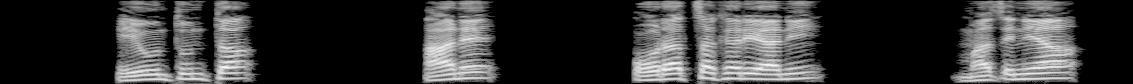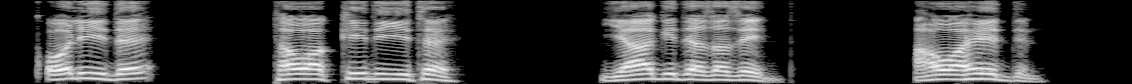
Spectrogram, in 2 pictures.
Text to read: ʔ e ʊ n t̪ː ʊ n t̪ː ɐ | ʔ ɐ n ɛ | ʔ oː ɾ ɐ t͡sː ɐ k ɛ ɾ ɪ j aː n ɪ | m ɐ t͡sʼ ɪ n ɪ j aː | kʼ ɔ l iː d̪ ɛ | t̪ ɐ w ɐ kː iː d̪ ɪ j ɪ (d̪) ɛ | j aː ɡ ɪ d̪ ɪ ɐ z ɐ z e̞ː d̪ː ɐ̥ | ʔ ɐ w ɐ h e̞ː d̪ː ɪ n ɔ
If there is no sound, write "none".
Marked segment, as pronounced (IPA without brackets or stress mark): t̪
